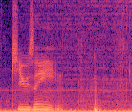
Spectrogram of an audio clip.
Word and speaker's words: cuisine: Because you're saying it without the I.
